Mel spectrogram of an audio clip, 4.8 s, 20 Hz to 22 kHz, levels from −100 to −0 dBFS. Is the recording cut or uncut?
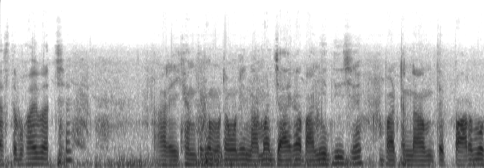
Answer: uncut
